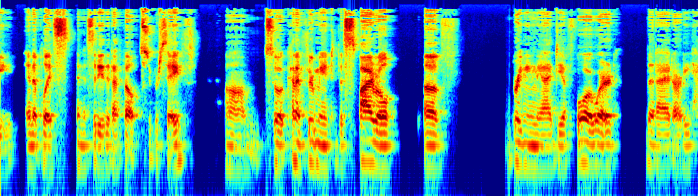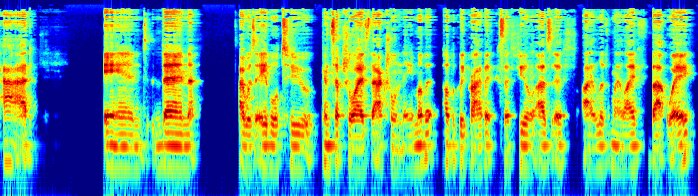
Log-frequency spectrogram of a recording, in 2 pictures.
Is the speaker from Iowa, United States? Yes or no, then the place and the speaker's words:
no; Knoxville, Tennessee, United States; moved away as an adult; now in Los Angeles, United States; I grew up in the Knoxville area. So I moved to Los Angeles at the age of 19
